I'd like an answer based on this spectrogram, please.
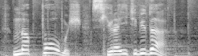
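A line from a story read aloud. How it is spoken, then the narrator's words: Shouting. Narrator (Russian): Это кричал Кода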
